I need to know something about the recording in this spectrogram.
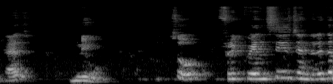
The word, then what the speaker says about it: nu: This is which is pronounced as nu.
